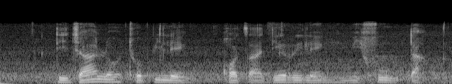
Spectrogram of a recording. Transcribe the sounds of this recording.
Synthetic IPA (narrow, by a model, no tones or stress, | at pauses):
d̥id͡ʒalɔtʰopʼileŋ̩ | q͡χʰɔt͡sʼadirileŋ̩mɪfuːtʼa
